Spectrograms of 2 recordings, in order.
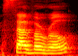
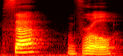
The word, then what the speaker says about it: several: the word several several this one sounds or looks excuse me that it should be several several and actually a lot of my clients also have trouble with this word but we do not say several we say several several several of my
